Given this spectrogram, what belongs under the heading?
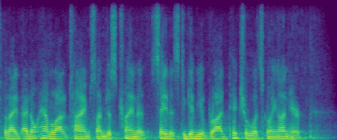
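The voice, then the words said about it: Speaking very fast. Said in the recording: “I know I'm saying this really fast”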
